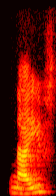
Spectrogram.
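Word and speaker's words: knife: lives right नाइफ का नाइफ इसको के नाइफ नहीं बोलेंगे के इज साइलेंट राइट काल्व नहीं बोलेंगे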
